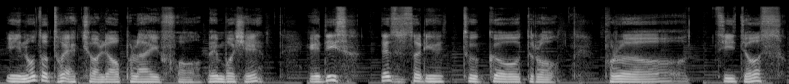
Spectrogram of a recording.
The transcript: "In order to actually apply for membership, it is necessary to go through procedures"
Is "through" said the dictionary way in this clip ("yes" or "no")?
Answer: no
